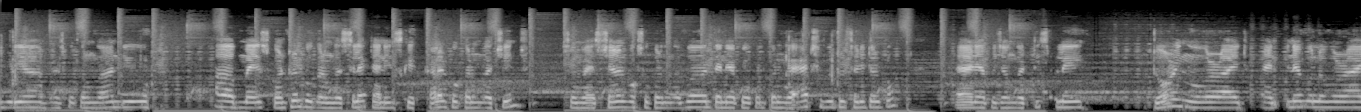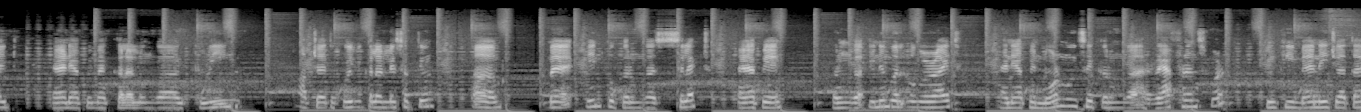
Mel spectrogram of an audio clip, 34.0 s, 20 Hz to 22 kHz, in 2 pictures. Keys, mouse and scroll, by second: 0.5 ctrl+z, 1.1 click, 1.5-2.2 scroll down 1, 2.2-2.6 scroll up 1, 2.6 click, 6.1 click, 8.2 a, 10.7 click, 11.4-12.6 scroll down 1, 12.6 click, 13.0-14.1 scroll down 1, 14.1 click, 14.1 scroll down 1, 15.6 click, 22.4 scroll up 1, 22.9 click, 26.6 click.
